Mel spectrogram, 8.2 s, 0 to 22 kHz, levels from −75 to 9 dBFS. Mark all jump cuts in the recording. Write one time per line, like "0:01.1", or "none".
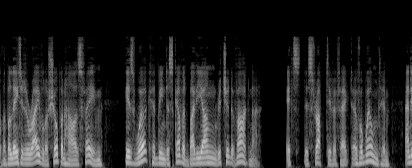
0:04.7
